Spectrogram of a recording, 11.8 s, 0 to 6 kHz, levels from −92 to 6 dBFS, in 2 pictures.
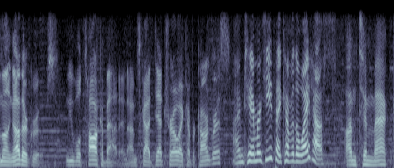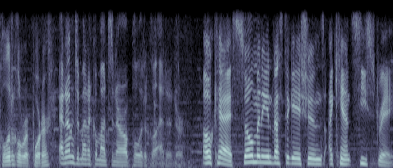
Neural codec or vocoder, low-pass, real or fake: none; 5.4 kHz; real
